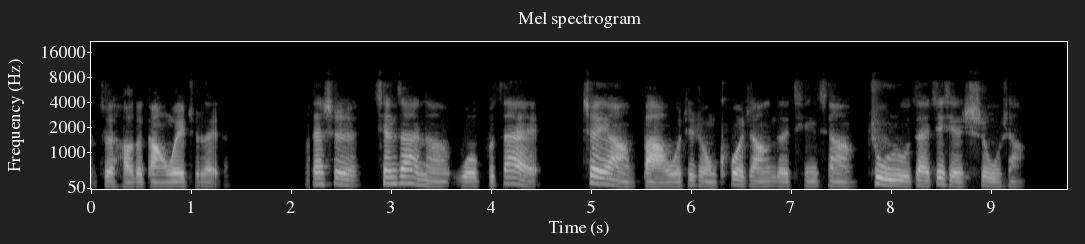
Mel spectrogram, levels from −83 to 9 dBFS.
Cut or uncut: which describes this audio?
cut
